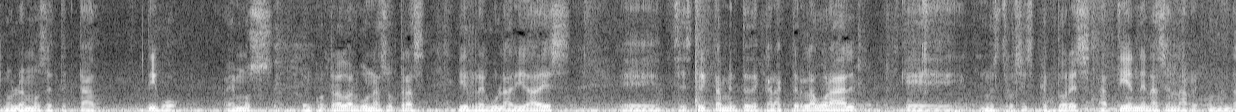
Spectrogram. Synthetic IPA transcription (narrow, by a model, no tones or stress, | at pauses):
no̞lo̞emo̞zðe̞t̪e̞kt̪að̞o̞ | d̪iɣo̞e̞mo̞se̞ŋko̞nt̪ɾað̞oalɣunaso̞t̪ɾasire̞ɣulaɾiðað̞e̞s | eest̪ɾik̚t̪amẽ̞nt̪e̞ð̞e̞kaɾakt̪e̞ɾlaβo̞ɾal | ke̞ | nwe̞st̪ɾo̞sinspek̚t̪o̞ɾe̞sat̪je̞nd̪e̞nase̞nlare̞ko̞mend̪a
